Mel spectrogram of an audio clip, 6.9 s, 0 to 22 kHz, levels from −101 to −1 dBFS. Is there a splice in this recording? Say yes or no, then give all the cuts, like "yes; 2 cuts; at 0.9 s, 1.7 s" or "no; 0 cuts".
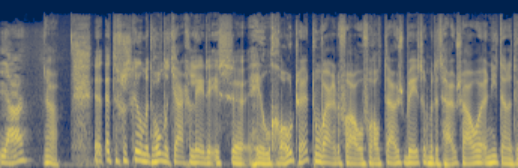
no; 0 cuts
